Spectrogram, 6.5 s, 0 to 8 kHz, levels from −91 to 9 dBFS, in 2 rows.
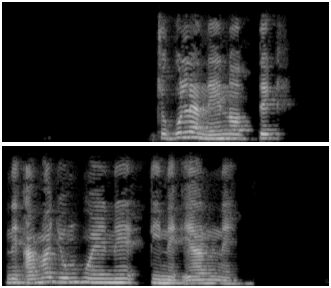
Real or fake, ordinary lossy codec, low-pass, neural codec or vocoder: real; Opus, 64 kbps; 7.2 kHz; none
